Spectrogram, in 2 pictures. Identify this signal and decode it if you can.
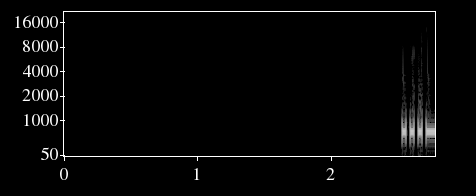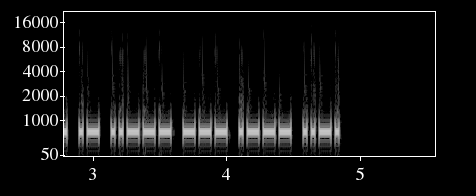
Morse code, heard as a keyed tone, about 40 wpm, 700 Hz. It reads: VA2OJF
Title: DXCC-100 Call Signs - 6 Characters - Repeated 3x - 40wpm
